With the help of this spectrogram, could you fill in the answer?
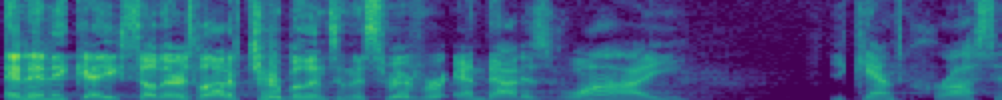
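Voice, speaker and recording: A man with an American accent speaks in a raised, projected voice at a high pitch and fairly quick pace. His tone is bright and sharp, with lively intonation and big swings in loudness. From Israel. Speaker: storyteller giving a talk to an audience. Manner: hesitant, searches for words at times.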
